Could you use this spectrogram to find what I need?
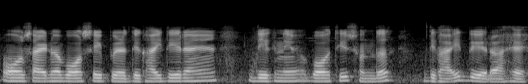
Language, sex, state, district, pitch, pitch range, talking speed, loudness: Hindi, male, Chhattisgarh, Bilaspur, 150 Hz, 145-155 Hz, 205 wpm, -18 LUFS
